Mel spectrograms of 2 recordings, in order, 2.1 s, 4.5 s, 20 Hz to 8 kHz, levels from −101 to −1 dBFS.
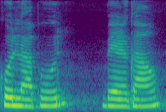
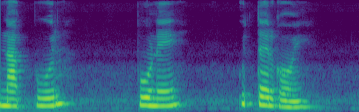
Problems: none marked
